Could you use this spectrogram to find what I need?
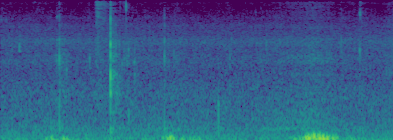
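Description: A few soft, low swallowing gulps as someone drinks a little water during a silent pause, with a tiny click between them and the last gulp the loudest; no talking.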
